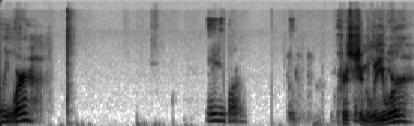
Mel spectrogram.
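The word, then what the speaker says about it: Liewer: last name Christian and my last name is spelled l-i-e-w-e-r and it's pronounced Lee were and where are you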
